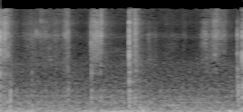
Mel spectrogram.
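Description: Oracle cards being shuffled and handled by hand: a string of short papery flicks and rustles of card against card as one is drawn from the deck.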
